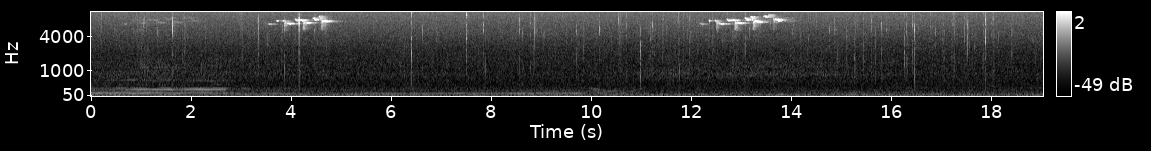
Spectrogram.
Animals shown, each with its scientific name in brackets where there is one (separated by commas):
Blackburnian Warbler (Setophaga fusca)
